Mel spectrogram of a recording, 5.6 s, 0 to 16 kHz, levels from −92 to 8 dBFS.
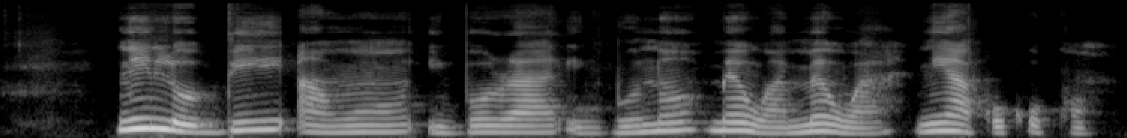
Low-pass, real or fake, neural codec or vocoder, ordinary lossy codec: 14.4 kHz; fake; codec, 44.1 kHz, 7.8 kbps, DAC; none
